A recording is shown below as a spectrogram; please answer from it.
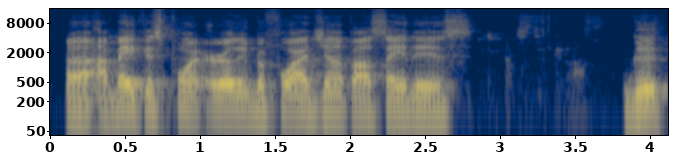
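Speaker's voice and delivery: usual speaking voice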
